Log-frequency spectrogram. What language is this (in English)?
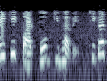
Bangla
